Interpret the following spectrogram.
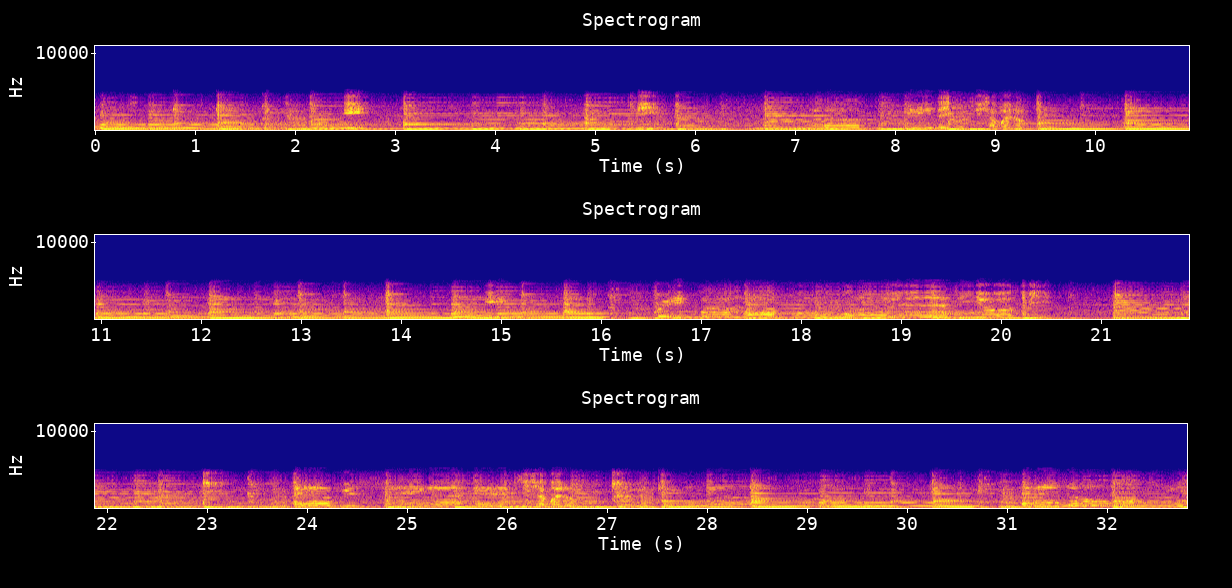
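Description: Cutaway acoustic guitar strummed with a pick in a steady rhythm, changing chords, with a man's voice singing along at times.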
